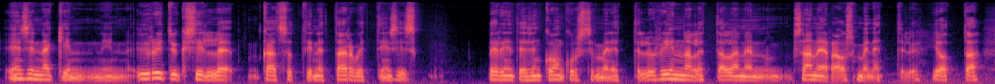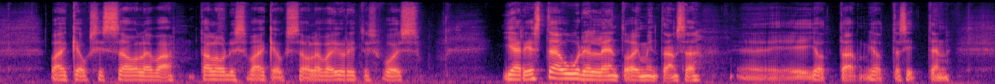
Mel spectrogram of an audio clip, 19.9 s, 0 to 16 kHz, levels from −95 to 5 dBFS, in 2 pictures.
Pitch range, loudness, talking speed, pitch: 135-160 Hz, -22 LUFS, 75 wpm, 145 Hz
